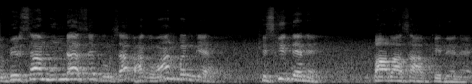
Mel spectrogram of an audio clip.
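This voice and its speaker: A man's voice comes with noticeable background noise and audible echo from the room. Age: 70s. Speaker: Dalit community leader and army veteran. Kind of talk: news interview. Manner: animated.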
